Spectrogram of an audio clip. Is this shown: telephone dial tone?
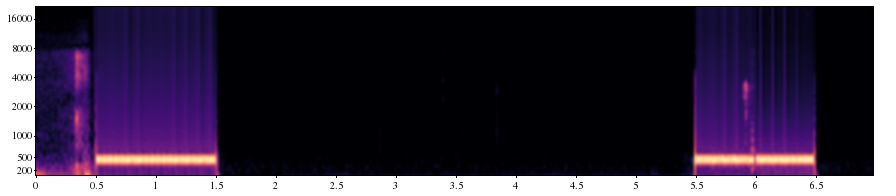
yes

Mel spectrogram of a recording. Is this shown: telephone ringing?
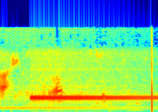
yes

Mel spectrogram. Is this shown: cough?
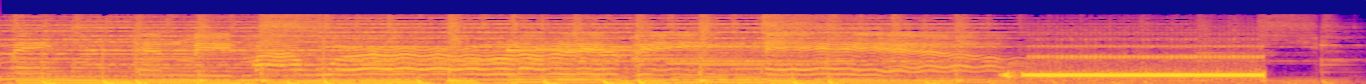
no

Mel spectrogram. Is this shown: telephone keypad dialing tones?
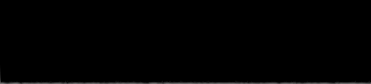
yes

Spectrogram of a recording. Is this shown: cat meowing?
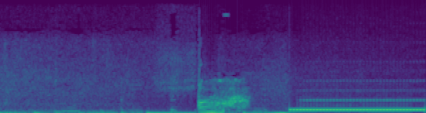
no

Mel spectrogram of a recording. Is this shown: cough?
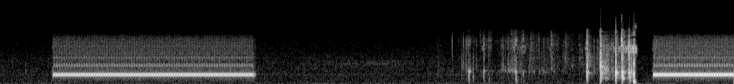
no

